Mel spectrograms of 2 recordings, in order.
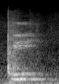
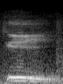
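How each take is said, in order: First: "ki" high, short and cut off; short vowel. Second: "ki" held long with a falling tone; long vowel. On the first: Teacher combining K with I, short "ki". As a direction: say a brief, higher "ki". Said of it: "K, I". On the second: Teacher combining K, I and ba, long "ki". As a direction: draw out "ki" and let it fall. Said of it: "K, I, ba". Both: Shown as a demonstration.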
